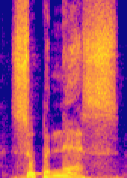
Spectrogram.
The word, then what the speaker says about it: Super NES: and es classic system or as the japanese say super ness cuz we've been saying it wrong since the eighties i'll be back tomorrow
